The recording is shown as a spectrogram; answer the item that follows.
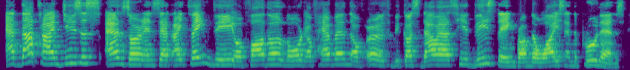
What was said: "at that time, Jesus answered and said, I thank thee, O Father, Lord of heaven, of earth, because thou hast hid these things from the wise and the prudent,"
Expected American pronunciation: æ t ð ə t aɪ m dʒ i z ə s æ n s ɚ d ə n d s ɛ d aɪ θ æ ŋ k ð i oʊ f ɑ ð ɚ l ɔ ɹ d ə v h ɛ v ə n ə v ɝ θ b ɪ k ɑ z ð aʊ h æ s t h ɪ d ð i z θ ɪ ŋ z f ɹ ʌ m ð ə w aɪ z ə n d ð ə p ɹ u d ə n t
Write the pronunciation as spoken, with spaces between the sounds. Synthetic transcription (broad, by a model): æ t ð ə t aɪ m dʒ i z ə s æ n s ɚ d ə n s ɛ d aɪ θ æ ŋ k ð i oʊ f ɑ ð ɚ l ɔ ɹ d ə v h ɛ v ə n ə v ɝ θ b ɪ k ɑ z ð aʊ h æ s t h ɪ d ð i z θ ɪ ŋ f ɹ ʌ m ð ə w aɪ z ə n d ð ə p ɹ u d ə n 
